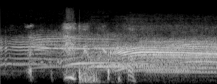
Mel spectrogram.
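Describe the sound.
A person imitates a sheep with a loud, wavering bleat that stretches on for a couple of seconds, with a brief voice sound at the start.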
